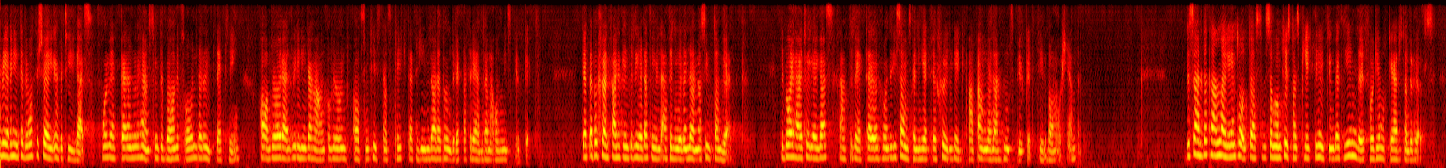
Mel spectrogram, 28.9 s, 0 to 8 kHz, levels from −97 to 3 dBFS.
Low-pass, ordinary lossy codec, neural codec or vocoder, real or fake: 7.2 kHz; none; codec, 16 kHz, 1 kbps, FreqCodec, smaller model; fake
